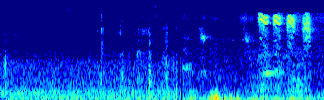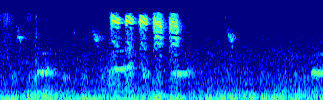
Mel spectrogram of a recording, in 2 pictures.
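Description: A small songbird chirping: two quick runs of four or five high, sharp chirps, about four seconds in and again about seven seconds in.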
